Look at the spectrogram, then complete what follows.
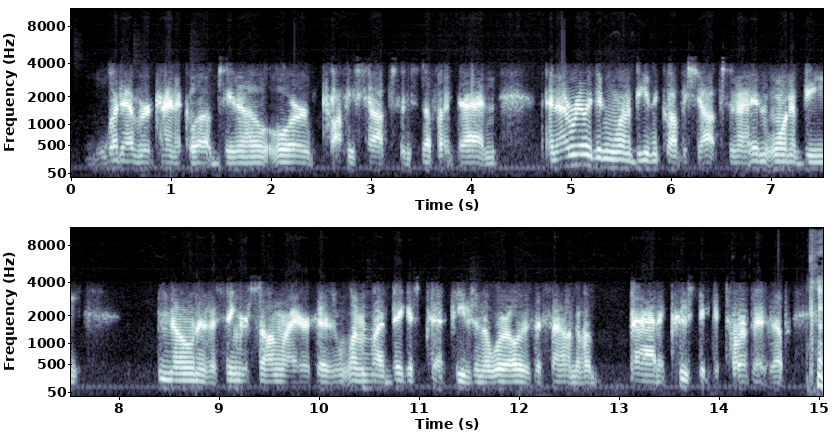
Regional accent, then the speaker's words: San Marcos, Texas, United States; now in Austin, United States; I come from San Marcos, Texas, just down the road. I'm in Austin right now, and San Marcos is about 30 miles away, and that's where I grew up

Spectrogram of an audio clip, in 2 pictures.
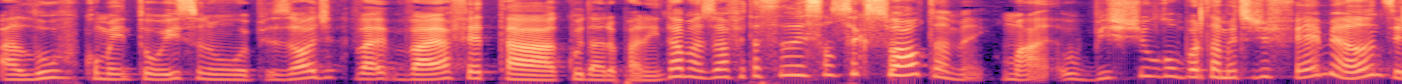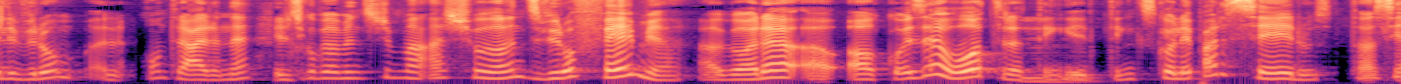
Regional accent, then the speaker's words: Santos, São Paulo, Brazil; born there; uma outra dica cultural que tem a ver com a cidade de onde eu nasci, que é Santos.

